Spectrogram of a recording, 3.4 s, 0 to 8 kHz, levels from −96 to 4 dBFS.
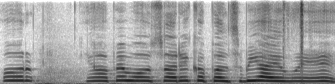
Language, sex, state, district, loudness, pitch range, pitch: Hindi, male, Uttar Pradesh, Jyotiba Phule Nagar, -14 LUFS, 325-360 Hz, 345 Hz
